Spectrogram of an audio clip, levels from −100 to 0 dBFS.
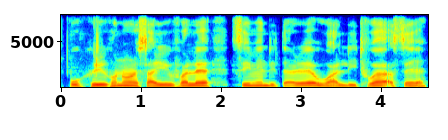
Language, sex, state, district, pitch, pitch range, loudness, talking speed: Assamese, male, Assam, Sonitpur, 115 Hz, 110-125 Hz, -20 LUFS, 105 wpm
